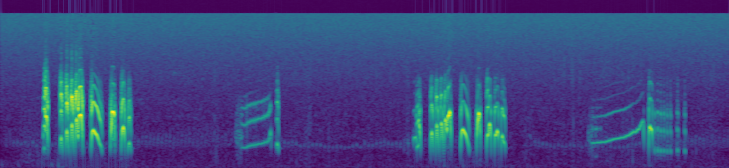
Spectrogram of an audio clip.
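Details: Close recording of a Leach's storm petrel inside a burrow at St Lazar: two rapid stuttering bursts of harsh notes, each followed by a drawn-out, rising, wavering tone, against a steady faint hum.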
